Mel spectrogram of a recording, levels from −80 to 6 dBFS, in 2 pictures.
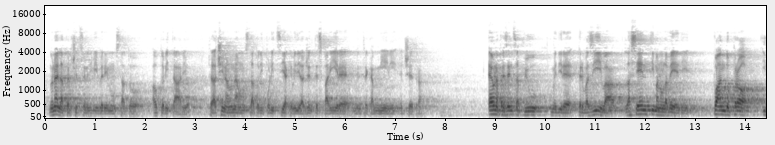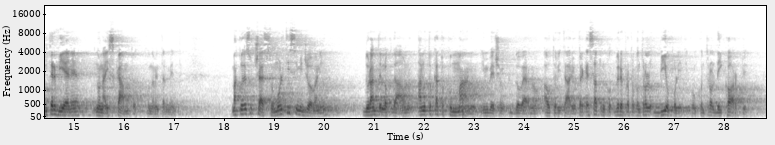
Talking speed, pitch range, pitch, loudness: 160 wpm, 95-145 Hz, 120 Hz, -24 LUFS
